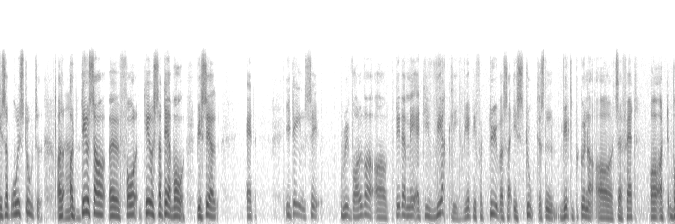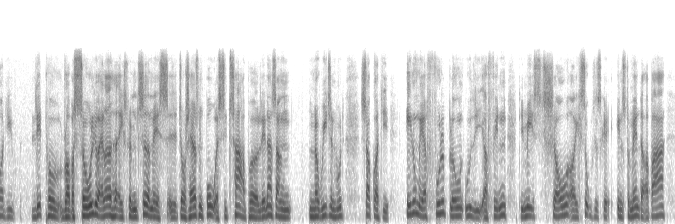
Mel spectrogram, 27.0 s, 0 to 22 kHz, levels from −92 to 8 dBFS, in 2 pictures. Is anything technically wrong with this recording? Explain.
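Yes. From 5.84 to 13.9 s, automatic gain rising: after the input fell about 10 dB, the gain control slowly added about 8 dB. Unlike a talker simply moving closer, the room noise swells along with the speech.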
